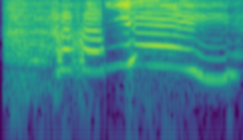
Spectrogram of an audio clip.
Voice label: baby yay; wii game; daisy; mario kart wii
